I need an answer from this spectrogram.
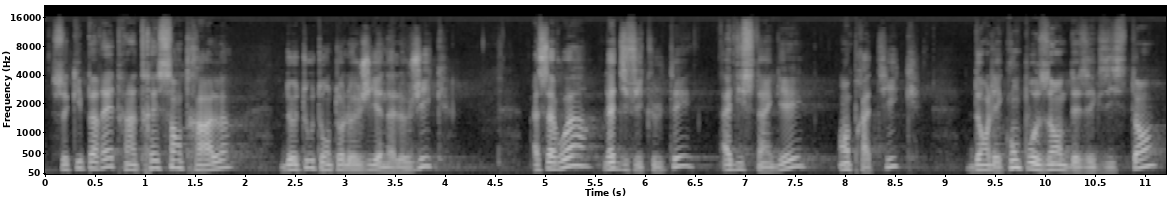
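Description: A man giving a formal academic lecture, reading long measured sentences with occasional hesitant fillers, before an audience in a lecture hall. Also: medium pitch, sing-song, a little mellow.

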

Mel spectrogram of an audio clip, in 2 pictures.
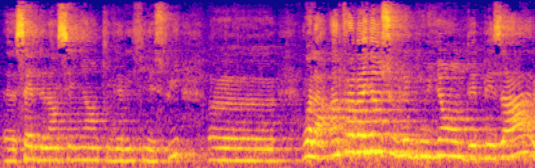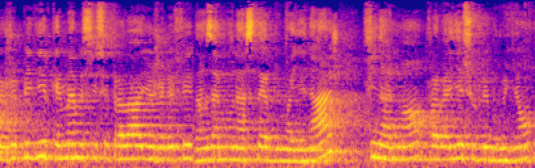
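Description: Woman lecturer, academic talk, hesitant with fillers, booming echo, long hall reverb. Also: darkish tone. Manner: hesitant, many fillers and restarts. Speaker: lecturer on translation. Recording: very echoey hall, faint noise.

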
